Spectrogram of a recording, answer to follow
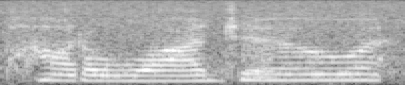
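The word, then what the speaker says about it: Potaywadjo: We stopped for a nice break at Potawajo, that's how you say it, Potawajo Spring, and there is a lean-to like 150 yards that way.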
